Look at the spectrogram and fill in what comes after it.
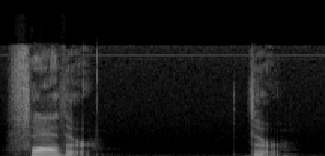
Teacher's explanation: That means when you have a syllable with a schwa followed by one of these consonants, you don't need to make the schwa. it gets absorbed by the next sound. · Just go from the TH sound right into the R sound without trying to make a separate schwa. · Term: syllabic consonants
